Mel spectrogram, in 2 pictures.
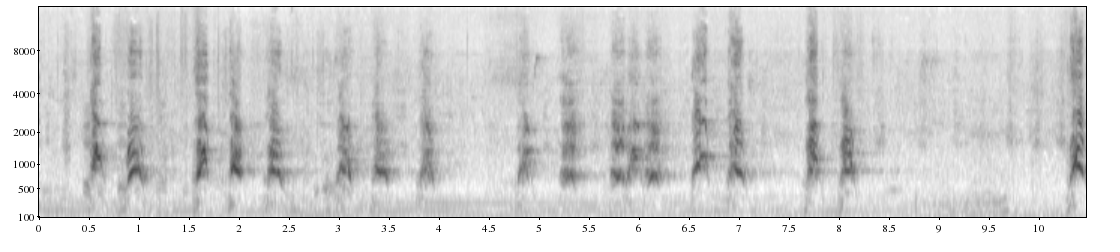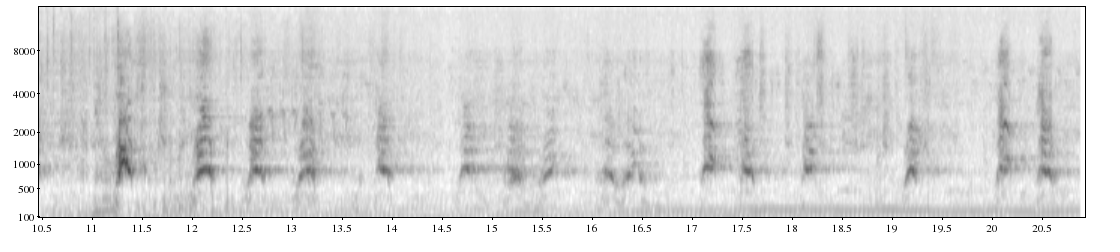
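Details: Excited dogs, including a senior rescue Rhodesian Ridgeback, playing chase-me games in a park at Emu Bottoms Wetlands; sustained run of sharp, bright barks and yelps, repeated roughly every half second with brief pauses, low hum beneath.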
